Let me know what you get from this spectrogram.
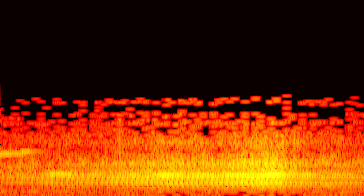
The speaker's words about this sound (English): On the wide cement highway leading out of Olympia, Washington, two boys stand, thumbs pointed south in the familiar gesture of the hitchhiker, and watch the steady line of cars as they speed by.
